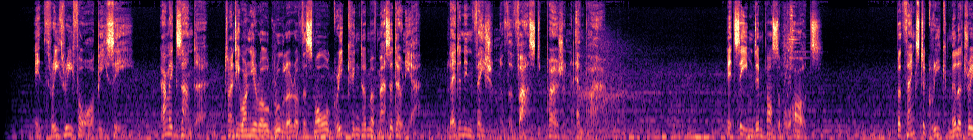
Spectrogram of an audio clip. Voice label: narration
